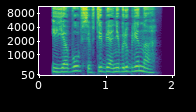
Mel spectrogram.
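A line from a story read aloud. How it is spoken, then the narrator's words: Declared angrily. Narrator (Russian): зло заявила она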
